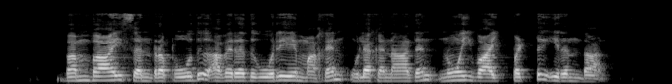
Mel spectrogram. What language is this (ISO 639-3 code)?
tam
